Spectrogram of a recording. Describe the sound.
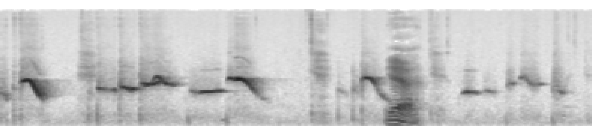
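A person whistles the bouncy, melodic Ed, Edd n Eddy cartoon theme tune in a string of short, gliding notes, pausing briefly midway as a voice says a single word before the whistling resumes.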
